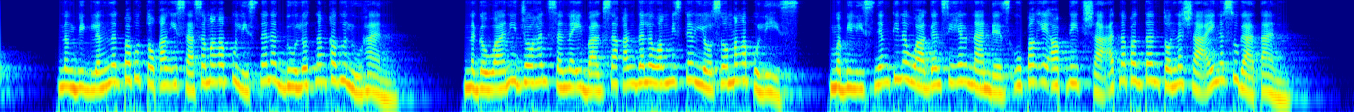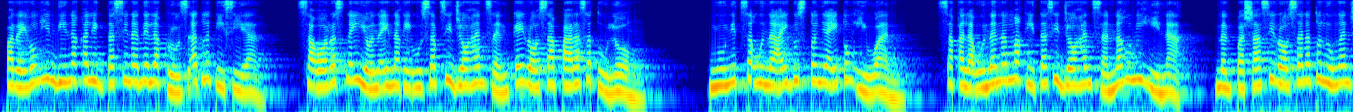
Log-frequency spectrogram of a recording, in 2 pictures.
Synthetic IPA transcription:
nɐŋbɪɡlaŋnɐɡ̚pɐpʊt̪o̞kʔɐŋɪsasɐmɐŋapʊlisnɐnɐɡ̚d̪uːlot̪̚nɐŋkɐɡʊluːɦɐn | nɐɡɐwanɪd͡ʒoɦansɐnːɐʔɪbaɡsɐkɐŋd̪ɐlɐwaŋmɪst̪ɛɾjo̞ːsomɐŋapʊlis | mɐbɪlisɲaŋt̪ɪnɐwaːɡɐnsɪhɛɾnand̪ɛsʔuːpɐŋɪʔap̚d̪ɛjt̪̚ʃaʔɐt̪nɐpɐɡ̚t̪ɐnt̪o̞nɐʃaʔɐjnɐsʊɡaːt̪ɐn | pɐɾɛːɦo̞ŋhɪnd̪inɐkɐlɪɡ̚t̪asːɪnɐd̪ɛlɐkɾusɐt̪̚lot̪iːsɪja | sɐʔo̞ːɾɐsnɐʔɪjo̞nʔɐjnɐkɪʔuːsɐp̚sɪd͡ʒoːɦansɛnkɐjɾo̞ːsɐpaːɾɐsɐt̪uːlo̞ŋ | ŋuːnɪt̪̚sɐʔuːnɐʔɐjɡʊst̪o̞ɲaʔɪt̪o̞ŋʔiːwɐn | sɐkɐlɐʔuːnɐnɐŋmɐkiːt̪ɐsɪd͡ʒoːɦansɐnːɐhʊmihiːnɐʔ | nɐɡ̚pɐʃasɪɾo̞ːsɐnɐt̪ʊluːŋɐn

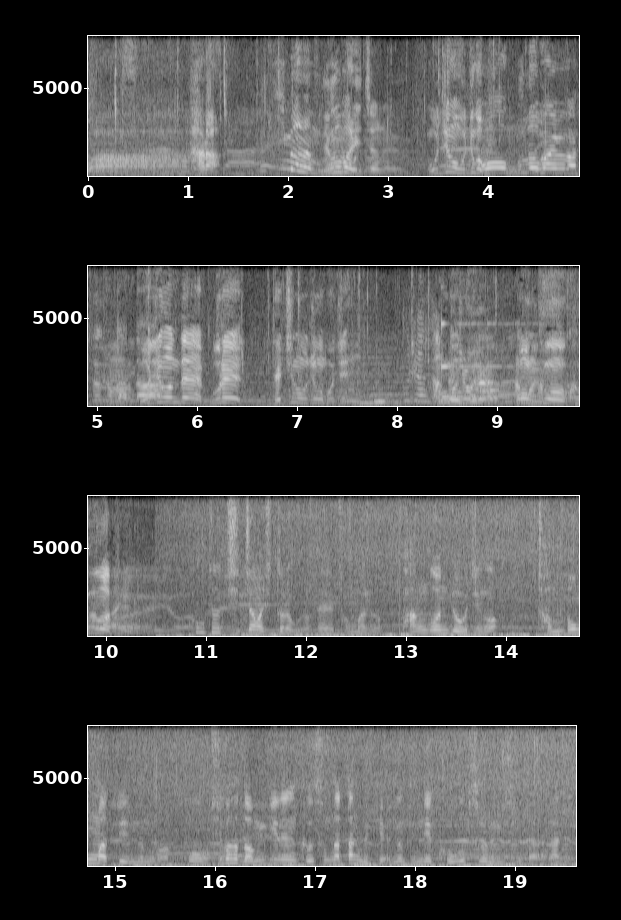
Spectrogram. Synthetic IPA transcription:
a̰ | taɾa | imananbunʌmaɾit̚t͡ɕ͈anajo | od͡ʑiŋʌod͡ʑiŋʌunaat͈od͡ʑiŋʌnde̞muɾe̞ | te̞t͡ɕʰinɯnod͡ʑiŋʌbod͡ʑi | paŋɡʌnoʌkɯʌkɯɡʌɡatɯɲ | kʰoŋtʰɯnɯnt͡ɕit͡ɕ͈ʌmɦaɕʰidʌɾaɡojo̰net͡ɕʌŋmaɭːopaŋɡʌnd͡ʑoːd͡ʑiŋʌt͡ɕʌmboŋmat͈oinːɯnɡʌk͈ak̚k͈oɕʰibʌsʰʌnʌmɡinɯnkɯsʰuŋɡat͈aŋnɯk͈enːɯnkindeikoɡɯp̚s͈ɯɾonɯmiɕ͈ʰimɲida̰ɾa̰nɯn

